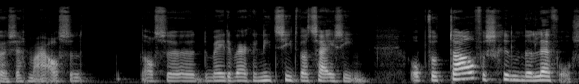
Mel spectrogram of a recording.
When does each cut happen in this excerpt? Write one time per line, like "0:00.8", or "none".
0:04.0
